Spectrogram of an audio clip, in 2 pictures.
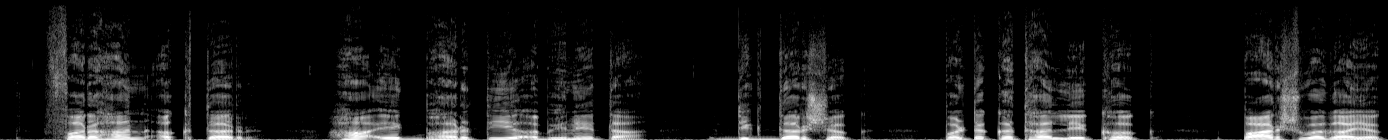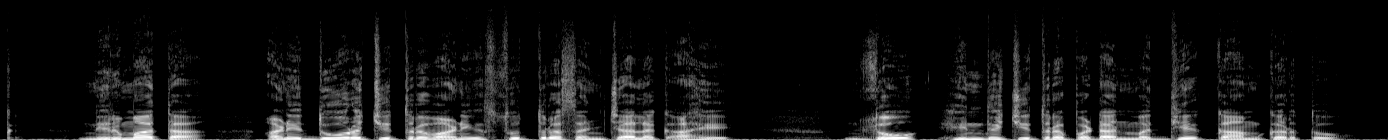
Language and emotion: Marathi, neutral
